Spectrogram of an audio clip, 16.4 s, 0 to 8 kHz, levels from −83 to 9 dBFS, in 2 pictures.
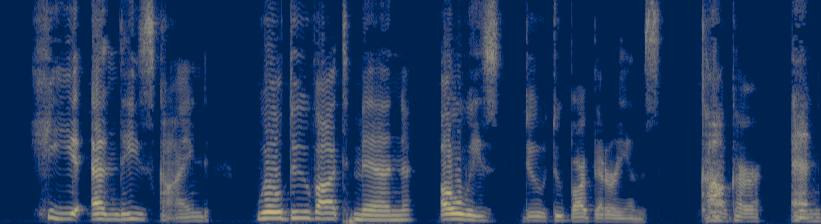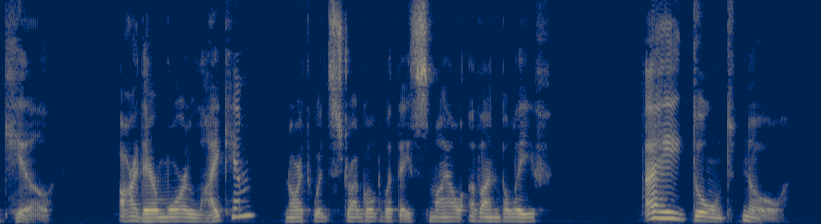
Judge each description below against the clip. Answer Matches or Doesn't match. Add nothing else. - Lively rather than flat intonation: Matches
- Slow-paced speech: Matches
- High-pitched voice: Doesn't match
